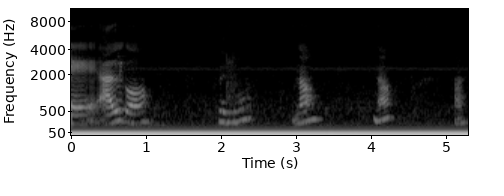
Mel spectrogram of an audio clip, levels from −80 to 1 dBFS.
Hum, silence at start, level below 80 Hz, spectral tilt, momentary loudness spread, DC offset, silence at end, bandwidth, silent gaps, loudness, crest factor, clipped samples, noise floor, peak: none; 0 s; -70 dBFS; -5.5 dB/octave; 25 LU; 6%; 0 s; 10 kHz; none; -43 LUFS; 22 dB; under 0.1%; -63 dBFS; -18 dBFS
